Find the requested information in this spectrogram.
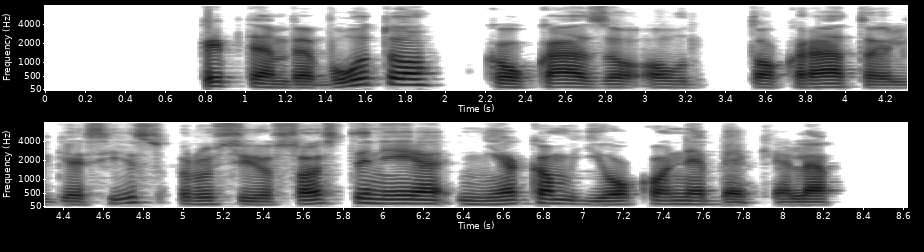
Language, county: Lithuanian, Telšiai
